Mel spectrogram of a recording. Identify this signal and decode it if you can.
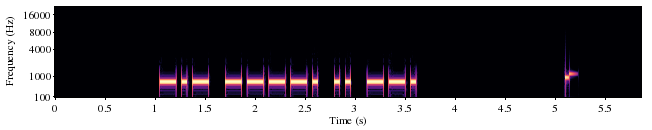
Morse code, heard as a keyed tone, about 22 wpm, 700 Hz. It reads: K9IG
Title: Call Signs - 22wpm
